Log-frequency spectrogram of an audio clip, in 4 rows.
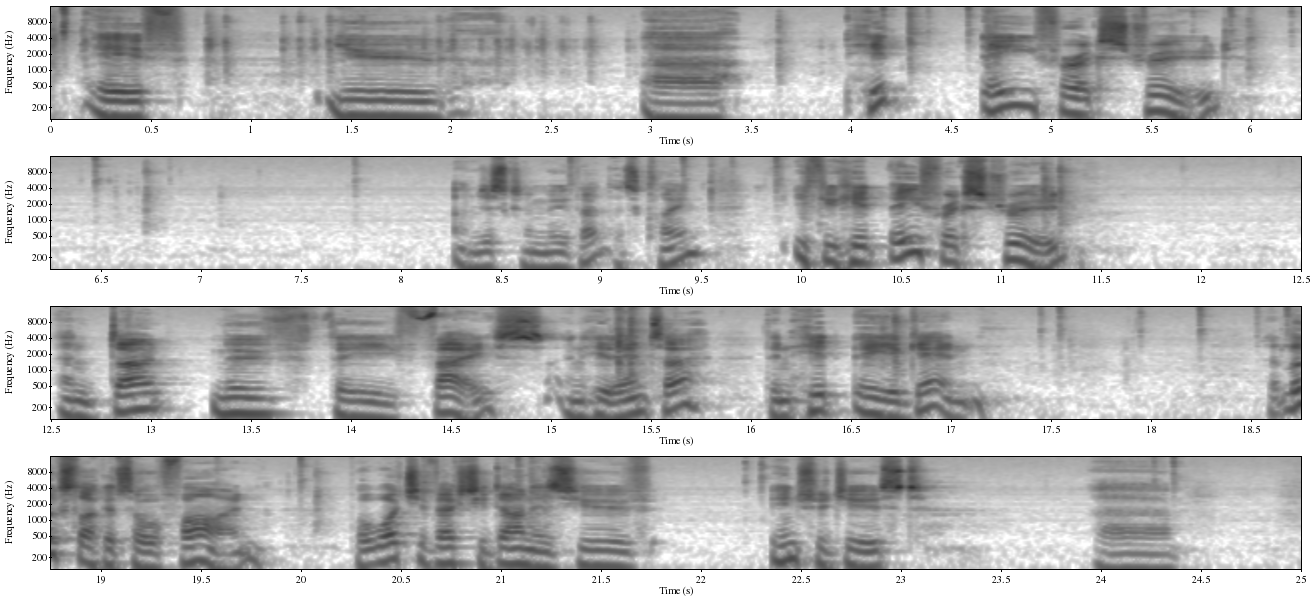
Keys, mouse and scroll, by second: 0.2 ctrl+z, 0.8-2.4 ctrl+z, 2.8 ctrl+z, 2.9 ctrl+z, 3.1 ctrl+z, 4.0-8.0 middle drag, 7.7-9.5 drag, 9.2-11.5 middle drag, 11.2 e, 16.6 e, 17.9-22.7 middle drag, 22.2 click, 22.7 right click, 24.2-25.0 drag.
